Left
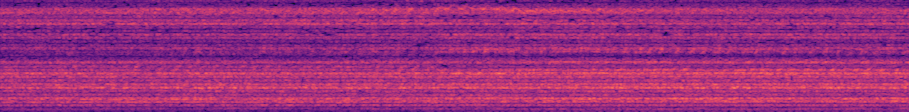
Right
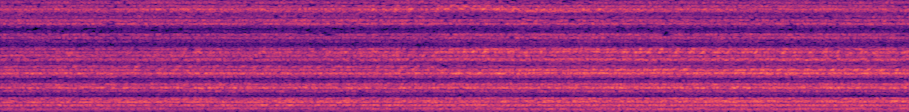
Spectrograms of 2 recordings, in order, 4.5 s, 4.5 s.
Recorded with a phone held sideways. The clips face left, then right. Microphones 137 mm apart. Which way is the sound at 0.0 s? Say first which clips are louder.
Right 5 dB; 35° right (ahead or behind).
